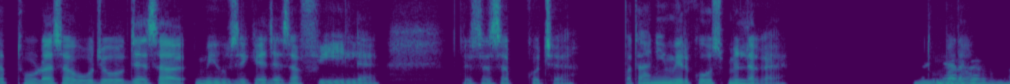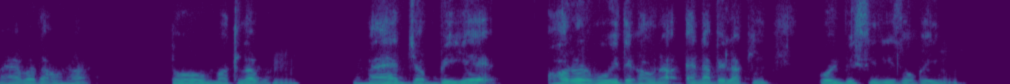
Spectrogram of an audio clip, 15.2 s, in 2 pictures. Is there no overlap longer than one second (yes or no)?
yes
